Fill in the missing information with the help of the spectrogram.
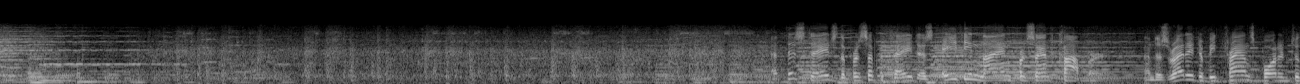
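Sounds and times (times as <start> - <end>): train cars rolling: 0.0 - 13.0
wheels clicking over rail joints: 1.7 - 7.8.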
